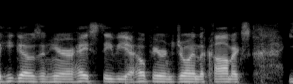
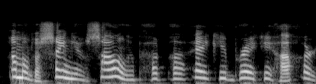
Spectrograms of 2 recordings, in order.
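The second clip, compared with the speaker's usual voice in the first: exaggerated very high, squeaky, sing-song, swooping put-on voice; 12 semitones higher than usual. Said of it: "do the Herbert voice anymore".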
